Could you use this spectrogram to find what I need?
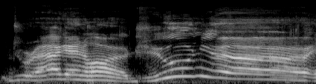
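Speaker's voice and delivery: high, loud, drawn-out arena introduction; ring announcer. Acted. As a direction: stretch the name like a wrestling announcer. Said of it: "the announcer goes".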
